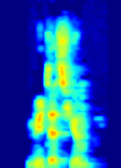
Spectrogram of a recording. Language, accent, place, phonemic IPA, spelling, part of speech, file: French, France, Lyon, /my.ta.sjɔ̃/, mutation, noun, LL-Q150 (fra)-mutation.wav
- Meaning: 1. substitution 2. mutation 3. transfer, move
